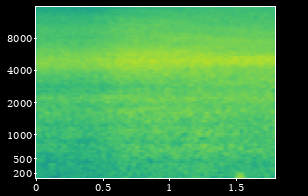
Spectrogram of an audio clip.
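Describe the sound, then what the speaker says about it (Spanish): The Pinero waterfall, a horsetail-type cascade, roars as a steady, dense rush of falling water heard close and loud throughout, with a brief low thump near the end and no talking. "Cascada Pinero, un cola de caballo."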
